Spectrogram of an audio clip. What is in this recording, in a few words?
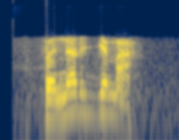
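"penerjemah", Indonesian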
